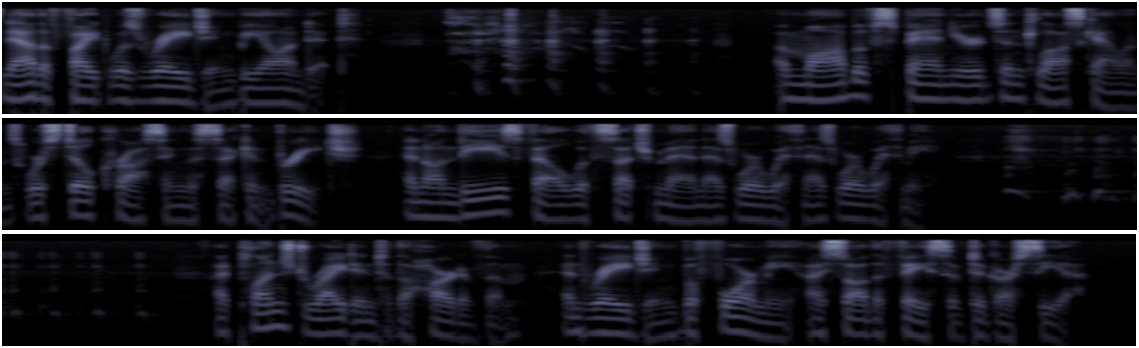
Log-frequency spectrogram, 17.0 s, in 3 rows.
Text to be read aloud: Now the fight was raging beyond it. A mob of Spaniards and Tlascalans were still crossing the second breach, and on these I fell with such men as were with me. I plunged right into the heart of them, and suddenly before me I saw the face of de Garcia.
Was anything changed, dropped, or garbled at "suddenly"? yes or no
yes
